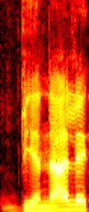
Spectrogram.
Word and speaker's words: biennale: how do you pronounce Bin Ali correctly without butchering it? So Biennale comes from, actually, it is biennial in English. Okay. But it comes from the Italian word biennale.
